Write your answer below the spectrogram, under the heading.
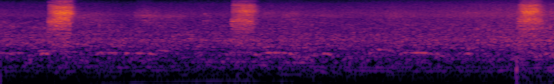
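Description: A common starling gives three loud, harsh, hissing screeches spaced two to three seconds apart over a steady background hum.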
